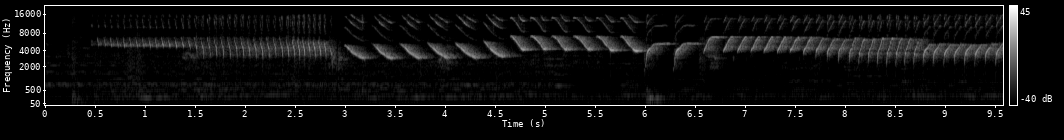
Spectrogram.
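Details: An excited male canary eager to mate, singing to stimulate the female: a fast, continuous run of high trills and rolling tours, shifting between rapid repeated notes and sweeping whistled phrases.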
